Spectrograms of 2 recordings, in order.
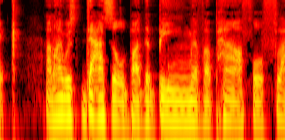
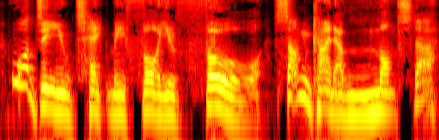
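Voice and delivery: higher, incredulous scoff; scornful amusement; 5 semitones higher, 5 dB louder, slower than usual. Acted. Man scoffs at youth's terror, scornful. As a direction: punch FOOL loudly, mocking the idea. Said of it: "booming laugh thundered around the vault".

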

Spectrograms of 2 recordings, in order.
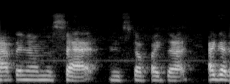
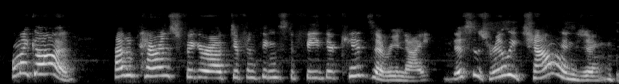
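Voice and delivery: much higher, overwhelmed exclamation; 7 semitones higher than usual. Retold or imitated. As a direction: cry out in higher-pitched dismay. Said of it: "once I said".

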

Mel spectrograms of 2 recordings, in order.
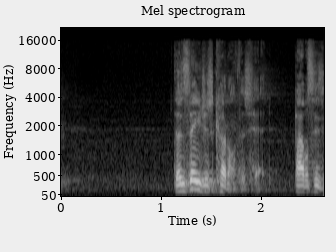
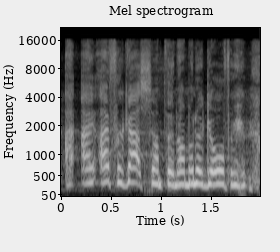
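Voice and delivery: high, fast stammering dodge; nervous armor bearer; 12 semitones higher, 5 dB louder, much faster than usual. Acted. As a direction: stutter out an excuse and slip away. Armor bearer voiced fleeing.

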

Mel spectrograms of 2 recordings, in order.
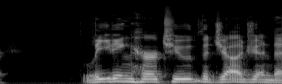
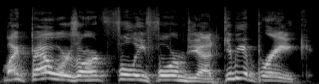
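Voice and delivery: loud, high mock whine of excuse; hammed-up defensive outburst, pitched way up; exasperated protest; 12 semitones higher, 5 dB louder than usual. Demon defending his unfinished powers, mock exasperated. Judge defends himself, retold.

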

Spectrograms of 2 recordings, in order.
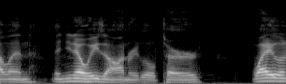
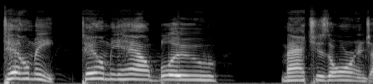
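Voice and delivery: drawn-out incredulous demand, higher; exasperated; 7 semitones higher, 3 dB louder, slower than usual. Real, not acted. Husband baffled by wife's color advice, exasperated. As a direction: stretch it out in disbelief.

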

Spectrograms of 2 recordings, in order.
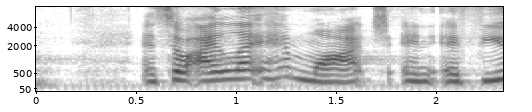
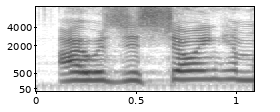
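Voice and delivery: ordinary talk, nothing marked

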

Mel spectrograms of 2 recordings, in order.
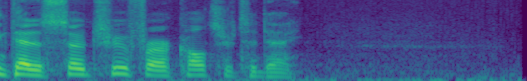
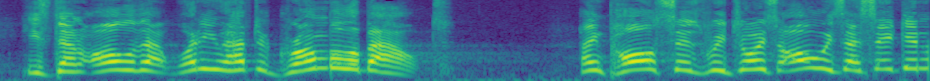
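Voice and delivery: much higher and louder, pressing the crowd; preaching at full force; 10 semitones higher, 9 dB louder than usual. Acted. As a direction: rail against grumbling at full volume. Rebukes grumbling, rising fervour.

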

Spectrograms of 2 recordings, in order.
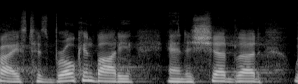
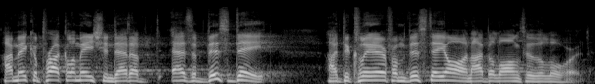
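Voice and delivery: town crier; 3 semitones higher, 3 dB louder than usual. Retold or imitated. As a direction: cry it out like a herald. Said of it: "it's kinda like this back in the day".

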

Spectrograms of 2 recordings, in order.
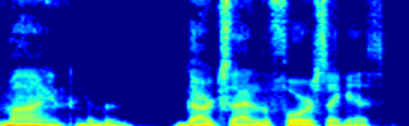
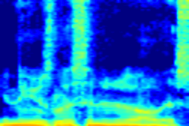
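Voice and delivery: normal talking voice

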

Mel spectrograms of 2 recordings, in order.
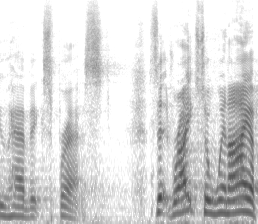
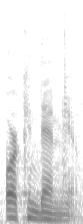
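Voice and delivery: much softer and lower; hushed close; 11 semitones lower, 11 dB quieter than usual. Real, not acted. Preacher ending the verse to the congregation, hushed. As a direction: drop it to a grave hush.

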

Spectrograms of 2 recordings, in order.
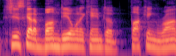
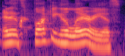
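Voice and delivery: ordinary talk, nothing marked

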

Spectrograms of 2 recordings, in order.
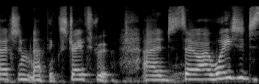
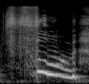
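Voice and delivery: whoosh sound; 12 semitones higher than usual. Retold or imitated. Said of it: "he's just like".

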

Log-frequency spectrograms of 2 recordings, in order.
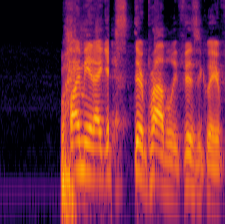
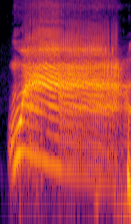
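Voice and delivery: muffled wah wah talk; 4 semitones higher, 3 dB louder than usual. Pretend. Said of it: "Featuring the voice of a recently departed Burgess Meredith".

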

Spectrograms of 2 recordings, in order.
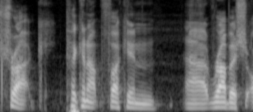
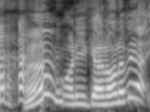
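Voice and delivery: high, loud, can't-hear-you query; acted-out puzzled dismissal; mock bafflement; 9 semitones higher, 4 dB louder than usual. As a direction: call it out as if you missed every word. Acting himself lifting an earmuff, baffled.

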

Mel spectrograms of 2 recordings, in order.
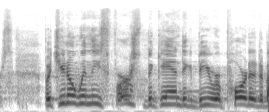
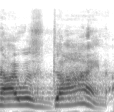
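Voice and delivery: normal talking voice

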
